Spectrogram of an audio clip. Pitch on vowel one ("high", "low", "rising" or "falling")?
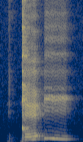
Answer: rising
